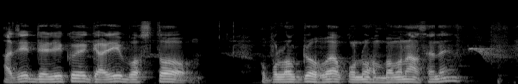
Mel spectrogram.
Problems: background sounds at intervals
